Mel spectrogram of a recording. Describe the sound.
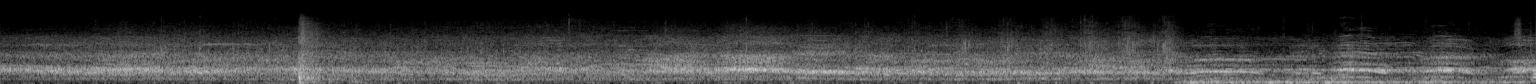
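A large crowd of Feyenoord football fans in Rotterdam roars and cheers continuously in the evening as the team bus returns after a 3-2 win, with shouting and chanting voices; a sharp bang cuts through early on, and the noise grows denser and heavier toward the end.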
